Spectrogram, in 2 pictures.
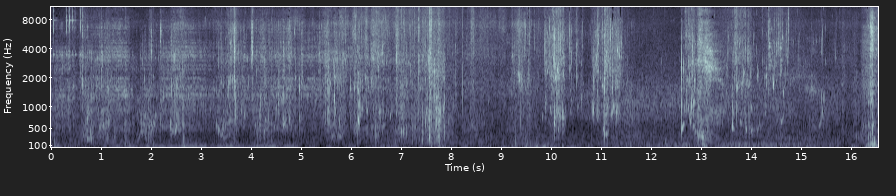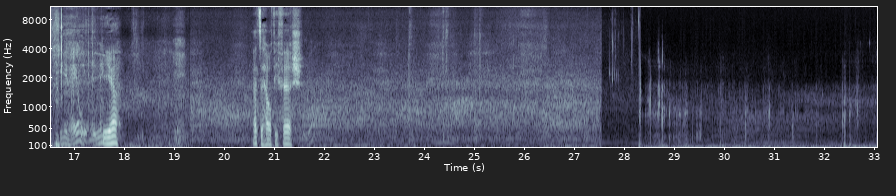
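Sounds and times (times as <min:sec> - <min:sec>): fish splashing at water surface: 0:00.5 - 0:08.1, 0:09.8 - 0:11.6, 0:12.6 - 0:15.9.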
